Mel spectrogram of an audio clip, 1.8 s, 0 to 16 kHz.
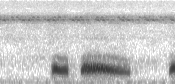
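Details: Wild-caught spotted dove kept as a trapping decoy, 9/1/2024, giving one full coo phrase, a short low note then a longer level-to-falling coo, with the next phrase starting; faint constant high hum in the background.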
